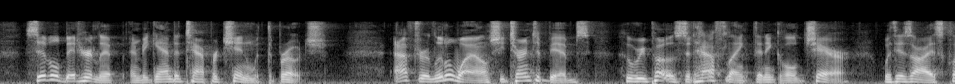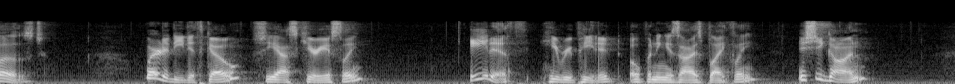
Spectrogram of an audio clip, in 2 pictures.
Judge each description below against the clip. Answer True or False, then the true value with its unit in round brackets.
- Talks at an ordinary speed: True (160 wpm)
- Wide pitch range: True (5.7 semitones)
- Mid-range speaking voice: False (120 Hz)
